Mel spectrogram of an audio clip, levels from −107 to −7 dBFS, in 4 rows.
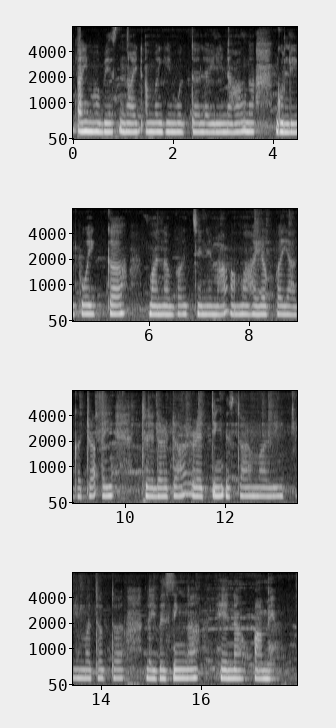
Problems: background sounds at intervals, background conversations at intervals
